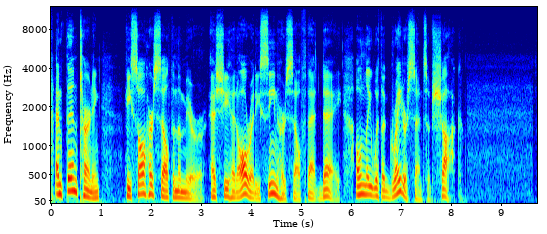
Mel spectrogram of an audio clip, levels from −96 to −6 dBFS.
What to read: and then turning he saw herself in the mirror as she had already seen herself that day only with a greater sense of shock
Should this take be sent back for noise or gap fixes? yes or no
no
